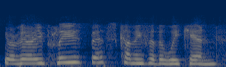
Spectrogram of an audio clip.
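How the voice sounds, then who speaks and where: A woman's voice: a little high, brisk, close to an everyday voice. An actress playing a patient, doubtful stepmother in a 1970s radio drama, polite and resigned. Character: patient, doubtful, mild-mannered stepmother and wife. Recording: muffled old radio recording.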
